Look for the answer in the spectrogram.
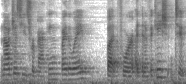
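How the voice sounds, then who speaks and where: A woman's voice: lowish voice, brisk, echoey room, slight background noise, close to an everyday voice. A woman acting an easygoing, frank maintenance engineer in a video game, speaking casually. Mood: explaining, frank. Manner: casual, relaxed phrasing.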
